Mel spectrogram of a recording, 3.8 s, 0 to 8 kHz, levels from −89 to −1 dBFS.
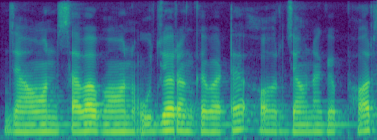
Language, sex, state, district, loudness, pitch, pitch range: Bhojpuri, male, Bihar, East Champaran, -19 LUFS, 120 Hz, 120-125 Hz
